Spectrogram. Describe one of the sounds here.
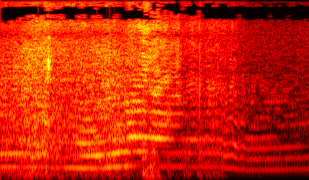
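A car thuds down onto gravel after a jump.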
